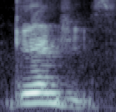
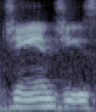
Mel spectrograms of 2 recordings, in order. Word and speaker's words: Ganges: Of the what? Ganges. Okay, I thought you said Janjies, and I was gonna slap you.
